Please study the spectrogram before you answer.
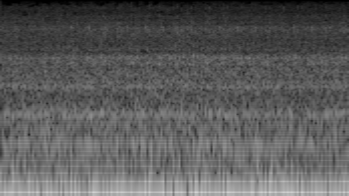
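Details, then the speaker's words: Toyota Corolla engine idling smoothly and evenly after both failed alternator bearings, one seizing and one rumbling, were replaced; the earlier noise is gone. "É isso aí rapaziada nosso bebê monstro nosso monstrengo já tá em casa sem barulho acabou aquele barulho"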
